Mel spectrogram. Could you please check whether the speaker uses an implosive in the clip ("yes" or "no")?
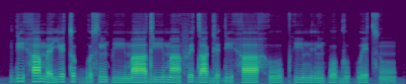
yes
